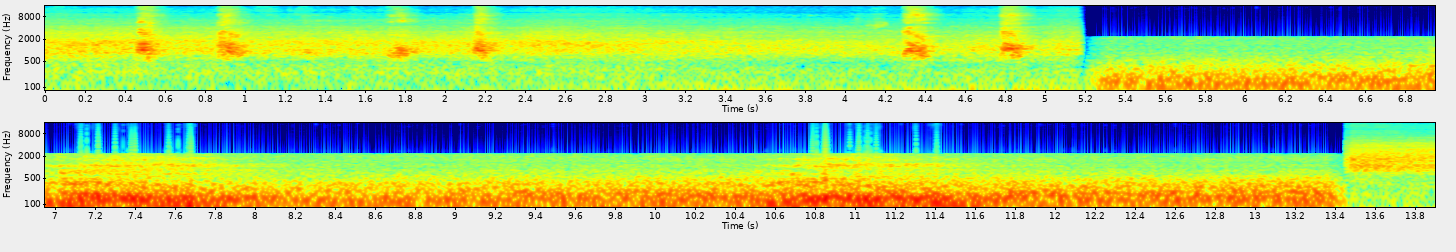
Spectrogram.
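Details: French Bulldog named Carlo bullying and fighting with his brother; a few sharp clicks and yips early on, then long, low, rough growling that swells twice, around seven and eleven seconds.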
